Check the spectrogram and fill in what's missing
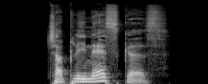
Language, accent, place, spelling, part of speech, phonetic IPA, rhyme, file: German, Germany, Berlin, chaplineskes, adjective, [t͡ʃapliˈnɛskəs], -ɛskəs, De-chaplineskes.ogg
- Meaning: strong/mixed nominative/accusative neuter singular of chaplinesk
